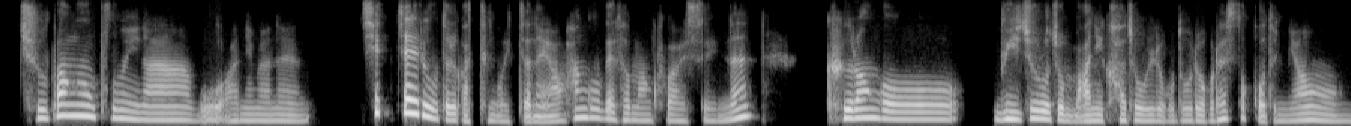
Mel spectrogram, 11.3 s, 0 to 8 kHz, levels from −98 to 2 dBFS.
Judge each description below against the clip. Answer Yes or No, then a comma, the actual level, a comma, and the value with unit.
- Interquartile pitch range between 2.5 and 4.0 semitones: No, wide, 5.5 semitones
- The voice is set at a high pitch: No, medium, 160 Hz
